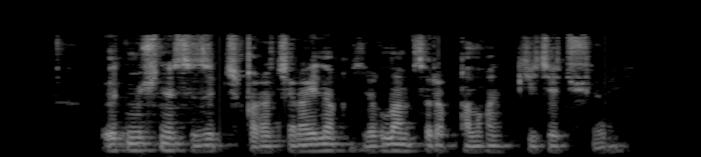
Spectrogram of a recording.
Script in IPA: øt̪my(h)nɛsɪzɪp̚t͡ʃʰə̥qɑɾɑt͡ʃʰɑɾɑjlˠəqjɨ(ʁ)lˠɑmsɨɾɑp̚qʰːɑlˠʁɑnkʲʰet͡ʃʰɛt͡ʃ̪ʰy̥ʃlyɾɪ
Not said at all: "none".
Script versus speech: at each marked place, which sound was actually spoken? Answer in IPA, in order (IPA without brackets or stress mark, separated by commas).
ʃ, ʁ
